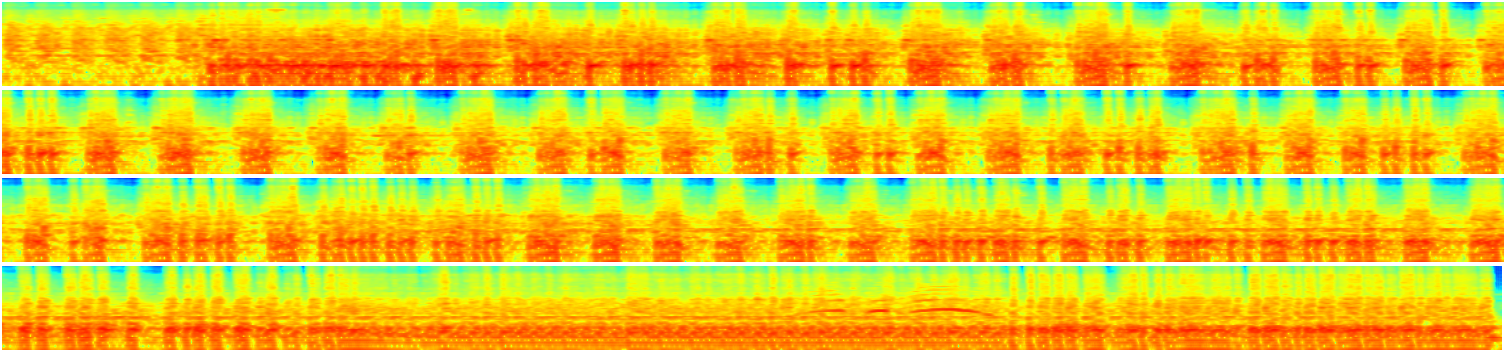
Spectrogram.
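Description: Compound-turbocharged Cummins diesel engine catching about a second in, then running at idle with a rapid, pulsing beat that smooths out somewhat near the end.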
